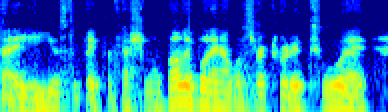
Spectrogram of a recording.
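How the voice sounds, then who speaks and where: A woman speaks with an Italian accent. Her pace is very fast. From Italy. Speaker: market research executive and webinar speaker. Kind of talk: presentation.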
